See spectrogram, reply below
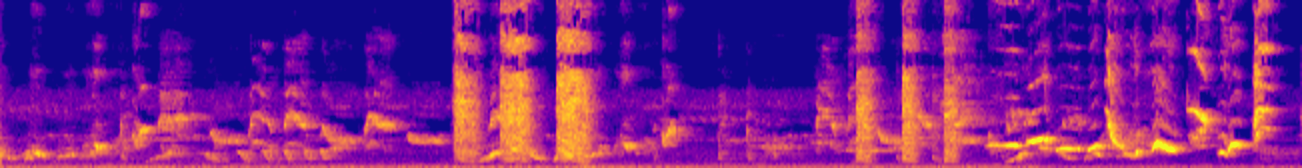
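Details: Aceh form of White-rumped shama performing at night: quick jumbled whistles, then loud broadband rattling notes, more varied whistled phrases and bright ringing high notes toward the close.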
